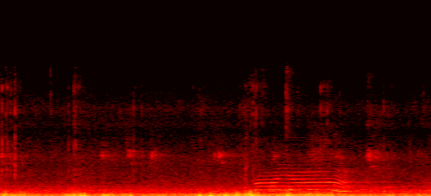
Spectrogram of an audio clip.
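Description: Low, uneven outdoor rumble. About two and a half seconds in, a distant person's voice calls out once, holding one pitch for just under a second before dropping at the end.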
